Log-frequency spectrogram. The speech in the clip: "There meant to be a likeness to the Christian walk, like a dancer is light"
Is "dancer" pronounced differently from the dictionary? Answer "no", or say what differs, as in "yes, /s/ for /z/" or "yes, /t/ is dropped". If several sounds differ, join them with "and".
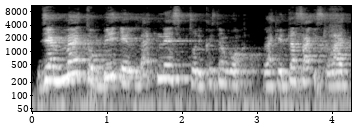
yes, /n/ is dropped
